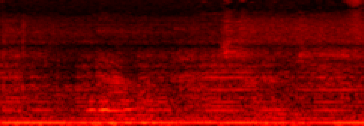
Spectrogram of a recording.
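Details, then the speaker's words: Hunter Mill Valley ceiling fan with spinner motor design, on medium speed: a steady low electrical hum with a faint higher tone, from the motor and possibly the light; the fan otherwise runs normally. "The noise is, I mean, if there was no other noise in here, you would definitely hear the motor humming. That's the thing with these spinner motor designs."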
